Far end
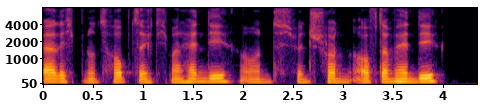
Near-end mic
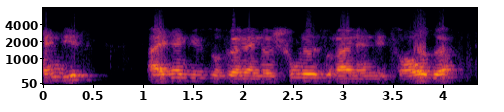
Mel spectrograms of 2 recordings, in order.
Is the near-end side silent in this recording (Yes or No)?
No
